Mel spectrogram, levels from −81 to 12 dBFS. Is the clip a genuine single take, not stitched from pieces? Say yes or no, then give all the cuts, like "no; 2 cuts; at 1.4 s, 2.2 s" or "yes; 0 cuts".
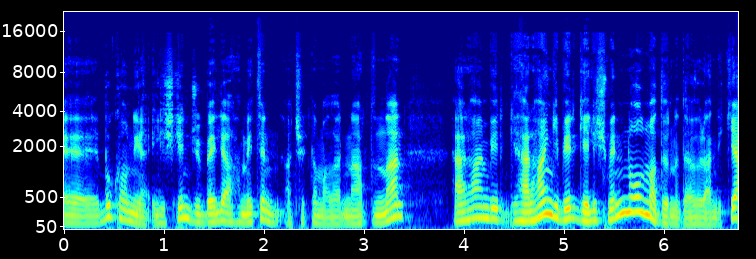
yes; 0 cuts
